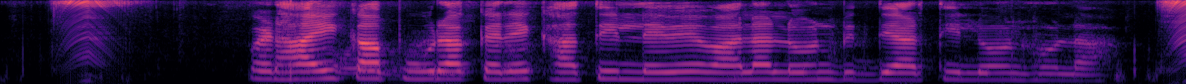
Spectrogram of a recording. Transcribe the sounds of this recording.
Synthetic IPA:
pɐɽ̤aːikapuːɾakəɾekʰaːt̪iːɾleːʋeʋaːlaloːnʋɪd̪jaːɾt̪ʰiloːnɦoːlaː

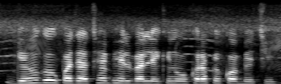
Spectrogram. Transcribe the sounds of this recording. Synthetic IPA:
ɡeɦũkeupəɾd͡ʒat͡ʃʰɛbʱelbalekinokɾakekɔbet͡ʃʰi

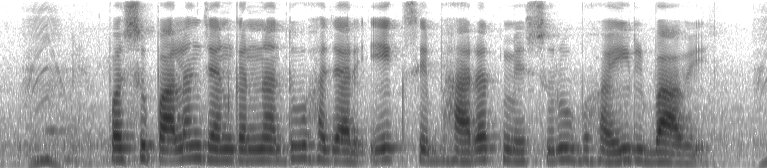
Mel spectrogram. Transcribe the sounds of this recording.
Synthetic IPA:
pəʃupaːlənd͡ʒənɡənːad̪uɦəd͡ʒaːɾeːksebʱaːɾət̪mẽsuɾubʱɦəɪlbawḛ

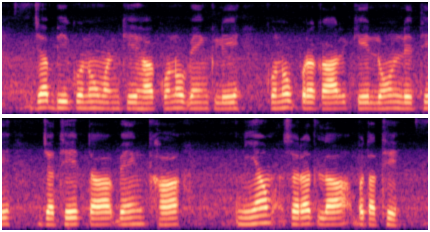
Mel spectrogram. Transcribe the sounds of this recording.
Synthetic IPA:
d͡ʒɐbːikʊnomənkʰeɦakonobẽːŋkle | konopɾəkaːɾkeloːnleːt̪ʰe | d͡ʒɐt̪ʰet̪ɐbẽːŋkha | nɪjəmsəɾət̪labɐt̪at̪ʰeː

